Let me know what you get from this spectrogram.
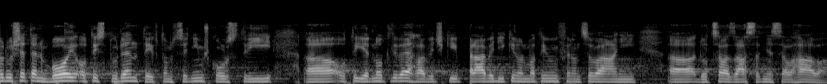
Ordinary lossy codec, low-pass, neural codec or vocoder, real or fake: Opus, 64 kbps; 7.2 kHz; none; real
